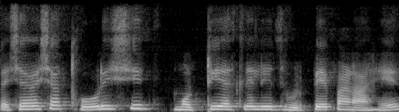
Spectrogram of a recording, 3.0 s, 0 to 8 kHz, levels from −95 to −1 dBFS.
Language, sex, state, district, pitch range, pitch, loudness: Marathi, female, Maharashtra, Pune, 190-220 Hz, 205 Hz, -24 LUFS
